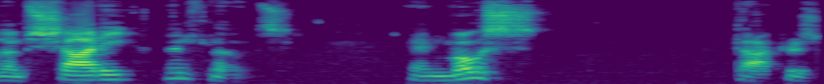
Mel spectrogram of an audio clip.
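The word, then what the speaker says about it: shotty: of that word and they spell it wrong because shadi is SH OTT why not D dy and it comes from buckshot they feel like buckshot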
